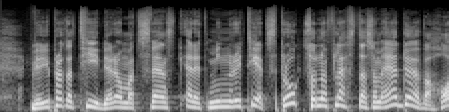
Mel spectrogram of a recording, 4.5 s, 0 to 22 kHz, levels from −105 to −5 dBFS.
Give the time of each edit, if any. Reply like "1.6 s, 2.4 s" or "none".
1.8 s, 3.0 s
